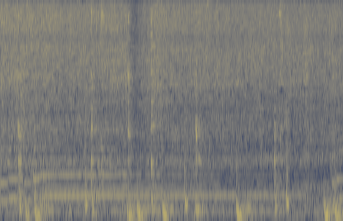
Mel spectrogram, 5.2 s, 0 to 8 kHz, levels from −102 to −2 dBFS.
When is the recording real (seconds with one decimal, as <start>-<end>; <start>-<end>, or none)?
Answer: 0.0-5.2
